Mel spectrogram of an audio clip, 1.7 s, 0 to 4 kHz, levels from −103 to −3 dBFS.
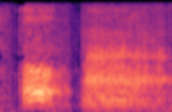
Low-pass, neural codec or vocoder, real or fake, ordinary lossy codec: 3.6 kHz; vocoder, 22.05 kHz, 80 mel bands, Vocos; fake; AAC, 16 kbps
